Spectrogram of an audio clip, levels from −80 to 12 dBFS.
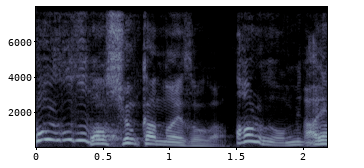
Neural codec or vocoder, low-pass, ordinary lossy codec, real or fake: codec, 16 kHz, 4 kbps, FunCodec, trained on Chinese and English, 50 frames a second; none; none; fake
